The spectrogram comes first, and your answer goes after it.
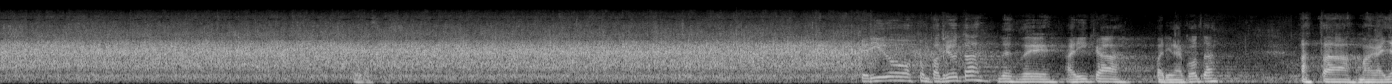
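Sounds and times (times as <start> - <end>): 
audience applause: 0.0 - 10.2
speech: 8.6 - 12.3, 13.2 - 13.9.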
